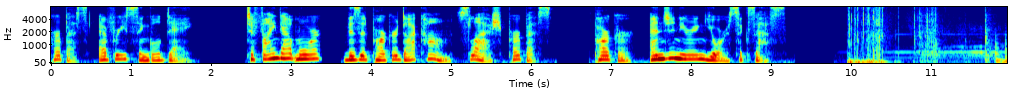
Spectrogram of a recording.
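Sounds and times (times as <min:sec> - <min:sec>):
speech: 0:00.0 - 0:01.8, 0:02.4 - 0:09.2
deck of playing cards printed with unsolved cases being shuffled: 0:09.9 - 0:11.8.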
